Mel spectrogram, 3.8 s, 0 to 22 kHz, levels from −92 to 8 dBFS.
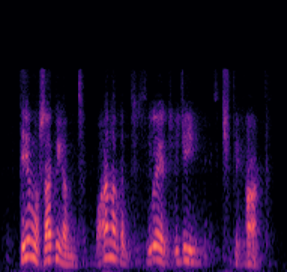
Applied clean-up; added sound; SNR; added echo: neural mask model DeepFilterNet 3.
